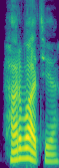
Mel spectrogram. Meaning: Croatia (a country on the Balkan Peninsula in Southeastern Europe)
- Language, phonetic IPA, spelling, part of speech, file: Russian, [xɐrˈvatʲɪjə], Хорватия, proper noun, Ru-Хорватия.ogg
